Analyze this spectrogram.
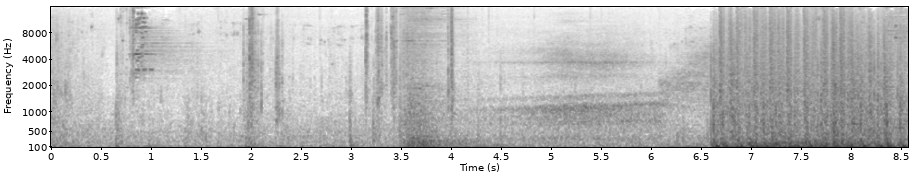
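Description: Footsteps run on a hard metal floor.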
